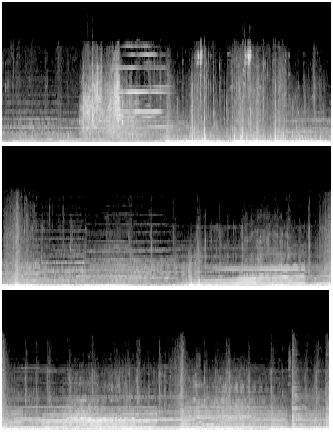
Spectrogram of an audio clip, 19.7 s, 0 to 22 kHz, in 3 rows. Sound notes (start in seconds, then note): 14.4 horses neighing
